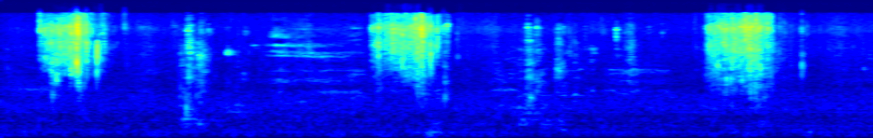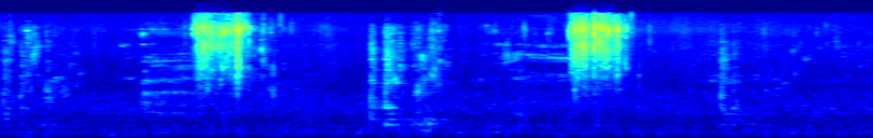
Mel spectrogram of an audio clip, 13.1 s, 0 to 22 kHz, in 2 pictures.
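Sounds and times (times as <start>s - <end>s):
water splashing: 0.3s - 1.6s, 2.8s - 3.4s, 5.3s - 6.1s, 7.8s - 8.7s, 10.7s - 11.4s
water dripping: 0.3s - 1.9s, 2.8s - 3.5s, 4.2s - 6.8s, 7.9s - 8.7s, 10.8s - 12.6s.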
